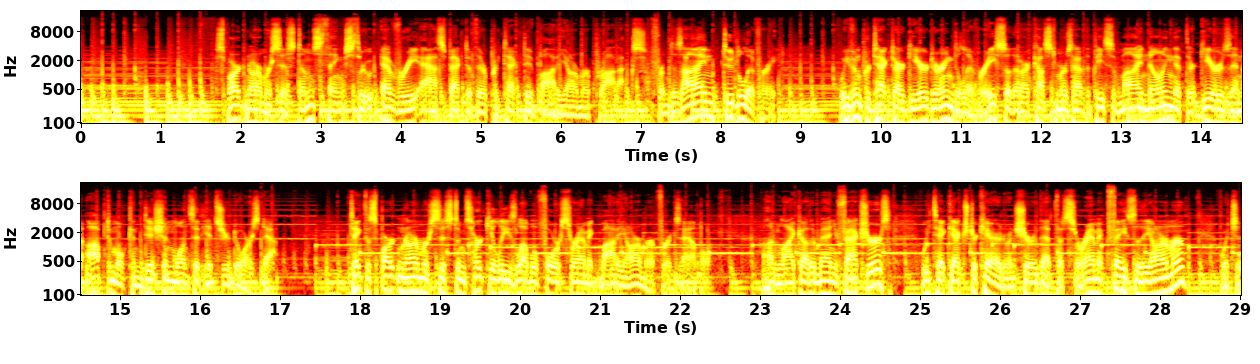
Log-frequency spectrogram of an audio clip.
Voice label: Narration; Spartan Armor

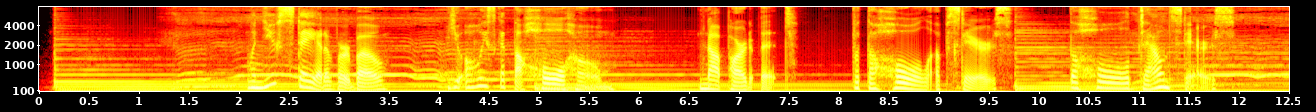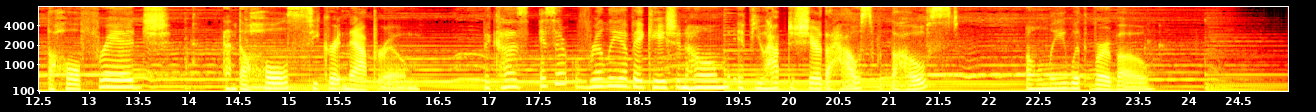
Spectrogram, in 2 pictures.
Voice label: warm uplifting sample

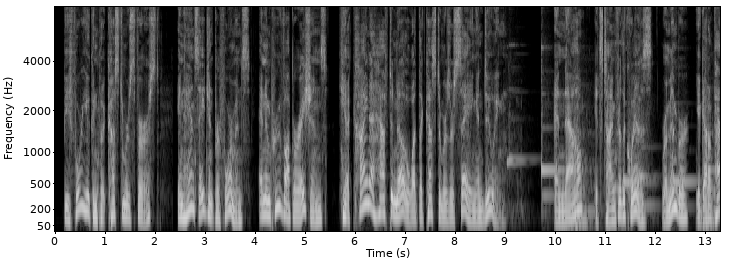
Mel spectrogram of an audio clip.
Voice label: eLearning

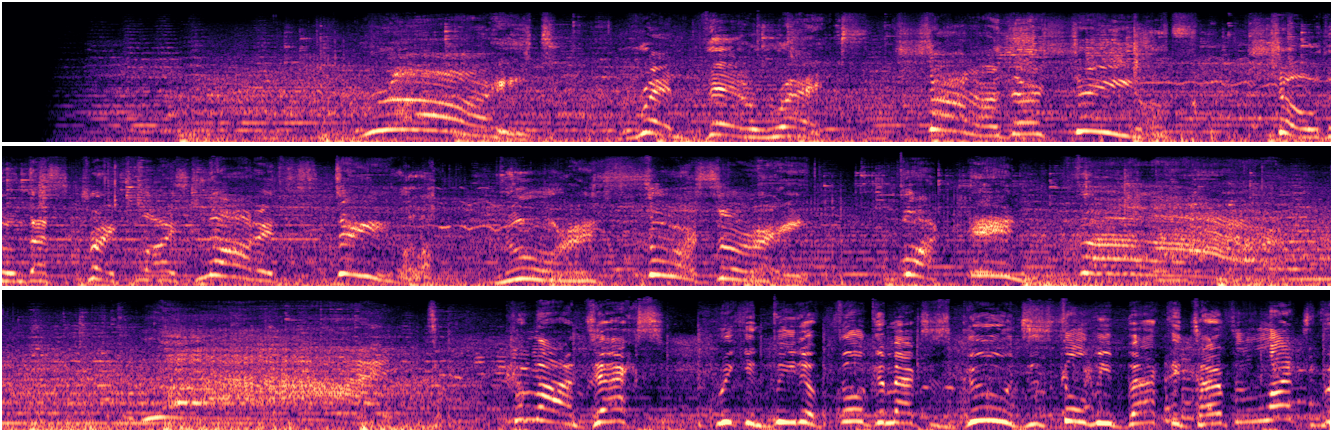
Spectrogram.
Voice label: Animation

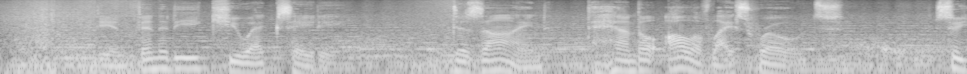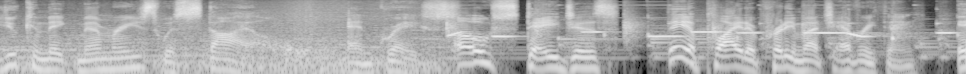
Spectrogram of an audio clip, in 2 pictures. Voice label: Commercial

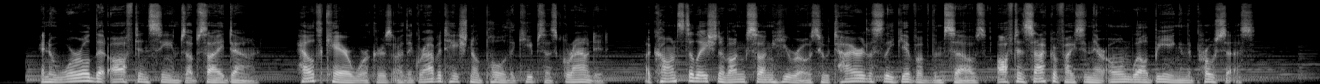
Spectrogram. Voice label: Healthcare w Music

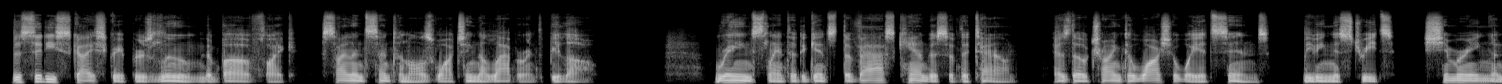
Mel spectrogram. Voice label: Storyteller

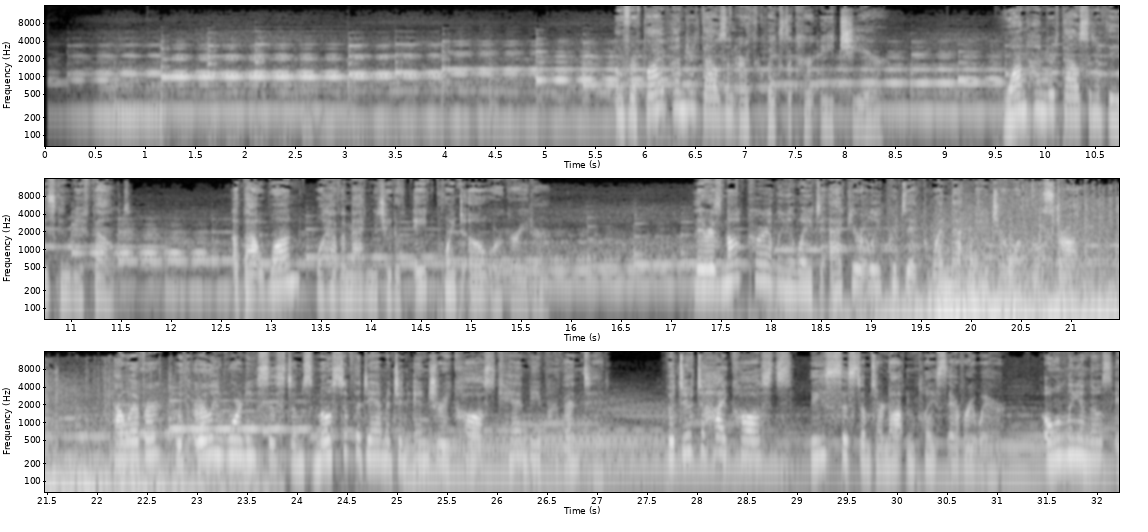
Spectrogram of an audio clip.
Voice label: Informational Video Sample

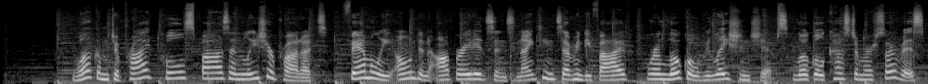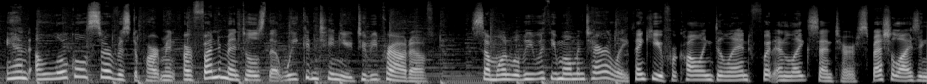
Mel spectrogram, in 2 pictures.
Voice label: Telephony

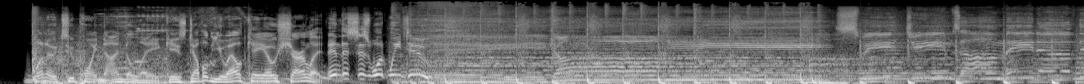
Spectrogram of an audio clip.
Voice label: Radio Imaging

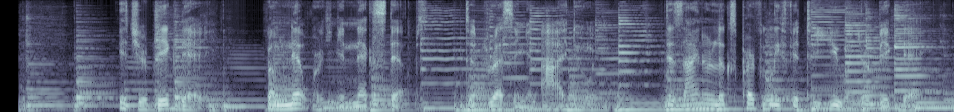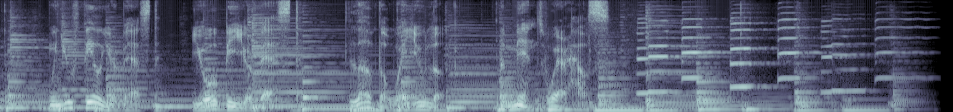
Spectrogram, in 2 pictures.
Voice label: Campy Chill

